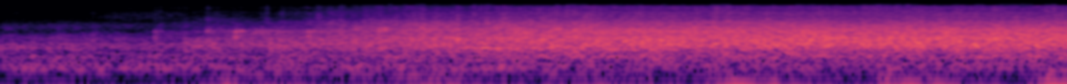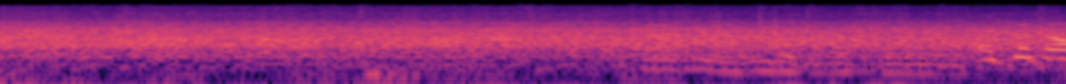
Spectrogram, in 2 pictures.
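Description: Audience applause that builds up over the first couple of seconds and then holds steady.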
